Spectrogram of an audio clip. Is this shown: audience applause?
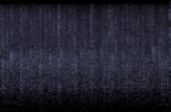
yes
